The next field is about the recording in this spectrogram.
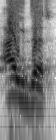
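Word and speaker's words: either: है नीदर का, और इनके दो साउंड हैं, दो प्रोनाउंसिएशन है, या तो आप इसे ईदर बोल सकते हैं या आइदर। ऐसे इसका जो अपोजिट है उसको आप नीदर भी बोल सकते हैं और नाइदर भी बोल सकते हैं।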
